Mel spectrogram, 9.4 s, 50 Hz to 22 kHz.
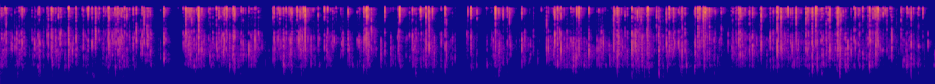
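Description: A full pink plastic-film bag of conversation heart candies is held close in both hands, crinkled and scratched with long nails while the candies rattle inside. The result is dense, bright, crackling crinkle noise with no low end, running almost continuously for about nine seconds with brief drops near 1.8 and 4.7 seconds.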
